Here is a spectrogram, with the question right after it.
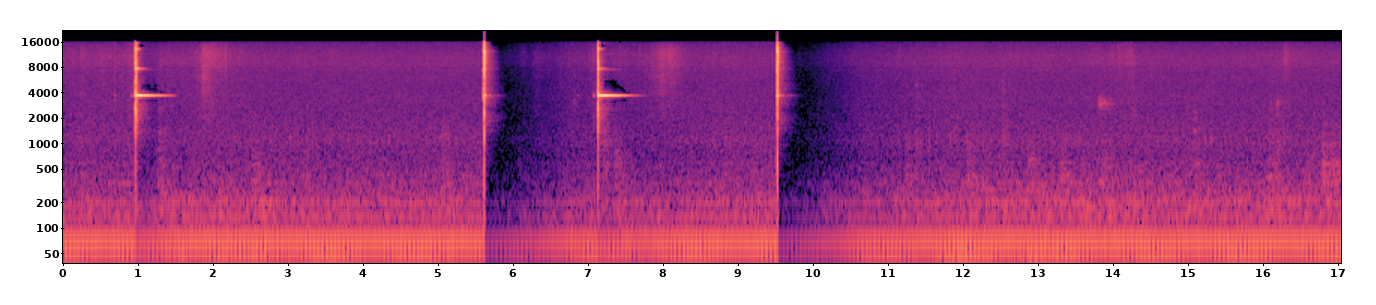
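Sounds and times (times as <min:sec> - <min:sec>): lighter lid opening with ringing ping: 0:01.0 - 0:01.4, 0:07.1 - 0:07.6.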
